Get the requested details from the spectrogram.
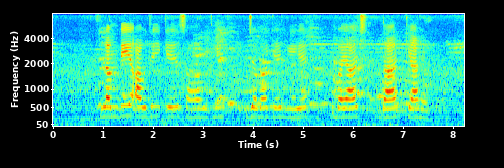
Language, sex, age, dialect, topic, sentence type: Hindi, female, 18-24, Marwari Dhudhari, banking, question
